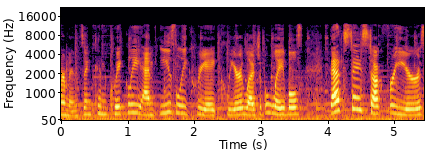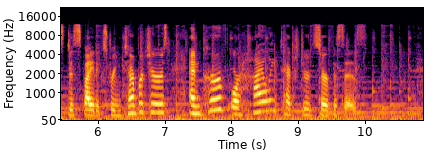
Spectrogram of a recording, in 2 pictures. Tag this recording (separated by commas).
Music, Speech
